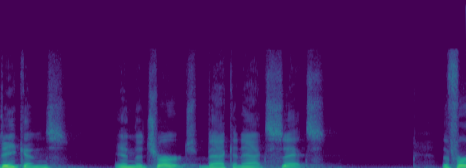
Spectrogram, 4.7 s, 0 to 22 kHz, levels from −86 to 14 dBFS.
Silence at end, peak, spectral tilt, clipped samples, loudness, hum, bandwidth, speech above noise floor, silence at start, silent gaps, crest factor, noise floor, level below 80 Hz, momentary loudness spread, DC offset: 0 s; -4 dBFS; -8 dB/octave; under 0.1%; -26 LUFS; none; 15 kHz; 44 dB; 0 s; none; 20 dB; -68 dBFS; -64 dBFS; 18 LU; under 0.1%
